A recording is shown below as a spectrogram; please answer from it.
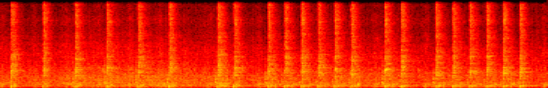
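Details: Hit and miss engine on a dyno with full load put back on: sharp firing bangs about every second, nearly every cycle with few coasting gaps; engine pulling heavy load healthily, normal hit and miss running under load.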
